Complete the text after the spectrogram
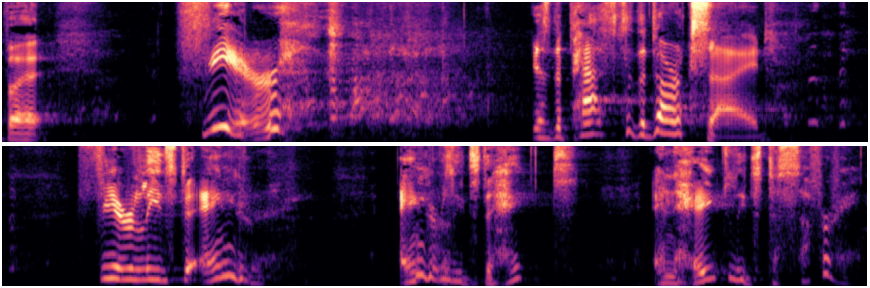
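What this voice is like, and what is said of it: Not-so-good Yoda voice. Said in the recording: “I can't just read this quote in my normal voice ... I don't have a good Yoda impression”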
